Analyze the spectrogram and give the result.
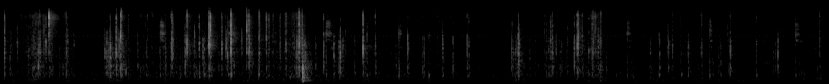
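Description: A flat hand and fingertips press, rub and crinkle a clear plastic zip bag filled with small colorful plastic toy pieces lying flat on a table. The result is a dense run of short, bright crinkles and crackles with almost no low end, in uneven bursts with brief pauses.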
